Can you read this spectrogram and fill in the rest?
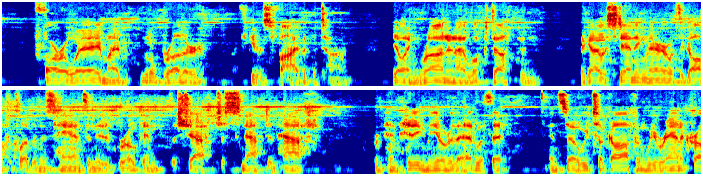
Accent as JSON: {"language": "English", "town": "Fort Worth", "region": "Texas", "country": "United States", "tie": "born or raised there", "moved": "yes", "lives_now": "Washington, United States", "said": "I grew up in Texas, Fort Worth, Texas."}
